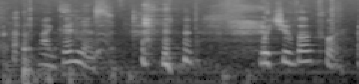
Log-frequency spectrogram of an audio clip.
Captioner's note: laughter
